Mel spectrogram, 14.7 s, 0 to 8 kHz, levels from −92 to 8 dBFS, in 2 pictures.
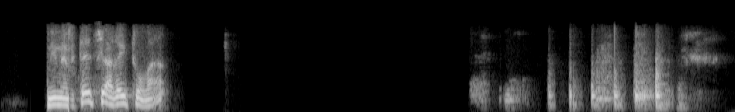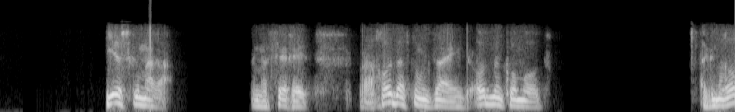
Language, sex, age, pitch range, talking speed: Hebrew, male, 60-79, 105-145 Hz, 55 wpm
